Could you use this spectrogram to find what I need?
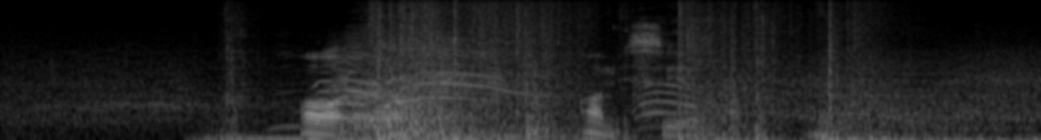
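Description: Armoured players crash together in a heavy tackle.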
